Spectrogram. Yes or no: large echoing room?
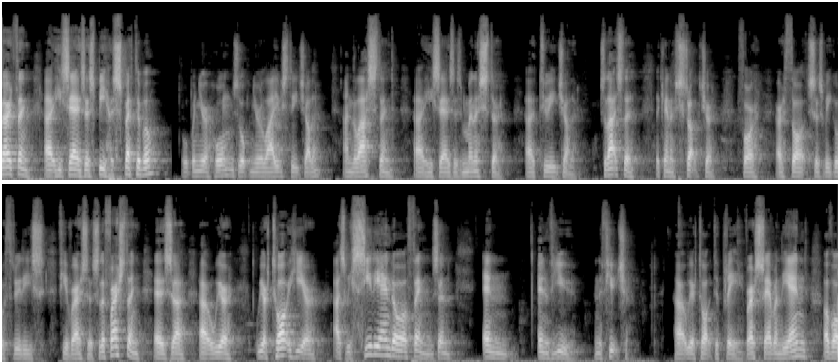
yes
